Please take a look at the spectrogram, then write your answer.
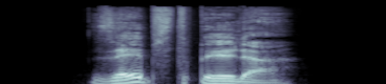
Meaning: nominative/accusative/genitive plural of Selbstbild
- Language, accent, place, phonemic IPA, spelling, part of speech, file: German, Germany, Berlin, /ˈzɛlpstˌbɪldɐ/, Selbstbilder, noun, De-Selbstbilder.ogg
